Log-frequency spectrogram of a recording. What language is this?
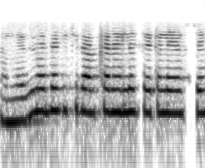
Odia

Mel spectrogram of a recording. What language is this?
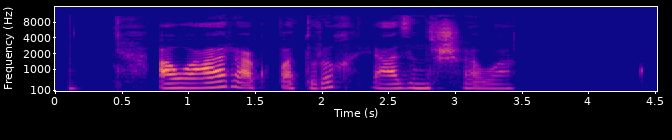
Abaza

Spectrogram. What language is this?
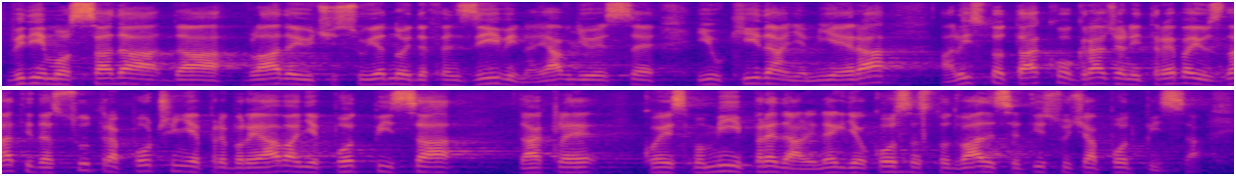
Croatian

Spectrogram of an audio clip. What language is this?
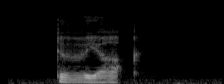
Central Yupik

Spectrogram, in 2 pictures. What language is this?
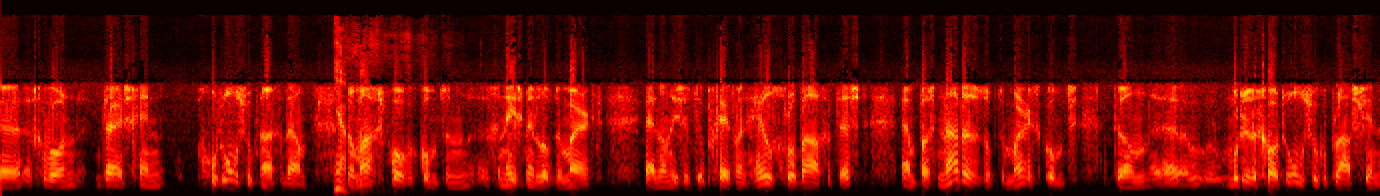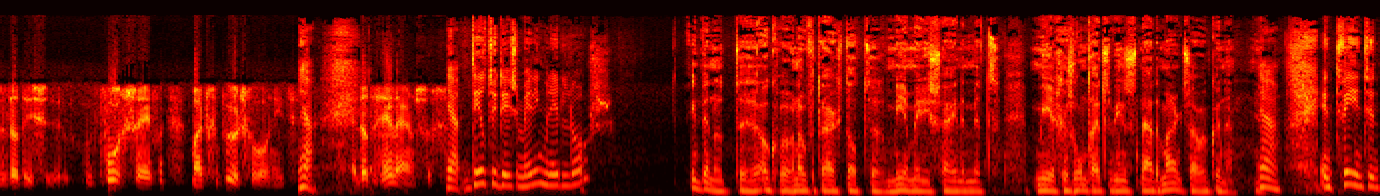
Dutch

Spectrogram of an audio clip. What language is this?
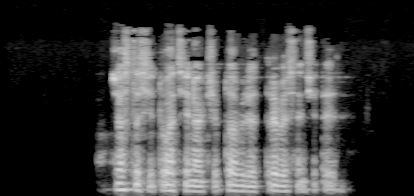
Romanian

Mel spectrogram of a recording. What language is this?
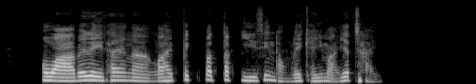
Cantonese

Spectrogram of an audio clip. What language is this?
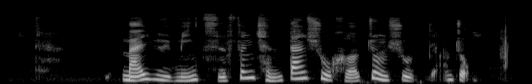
Chinese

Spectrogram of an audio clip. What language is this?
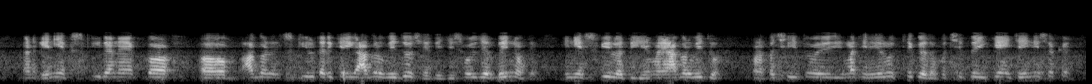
Gujarati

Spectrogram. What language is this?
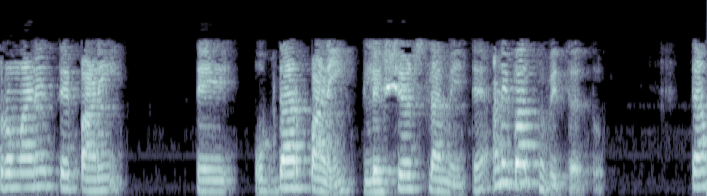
Marathi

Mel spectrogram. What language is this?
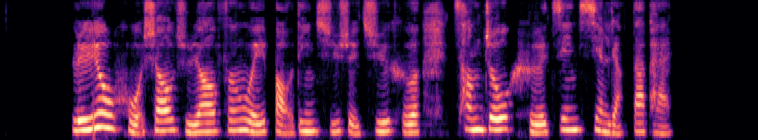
Chinese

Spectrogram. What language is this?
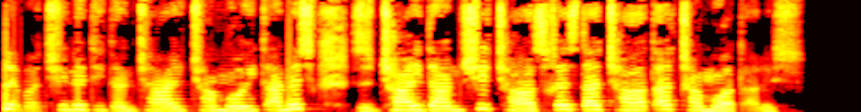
Georgian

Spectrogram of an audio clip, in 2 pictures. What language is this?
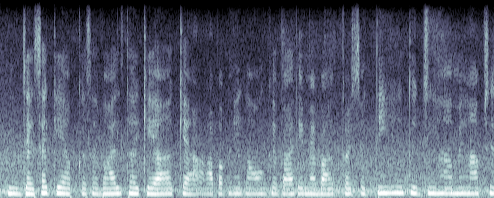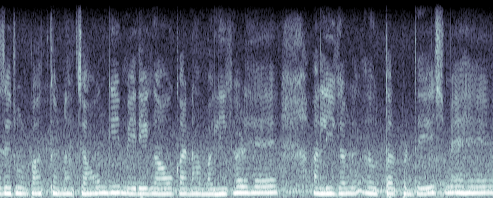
Urdu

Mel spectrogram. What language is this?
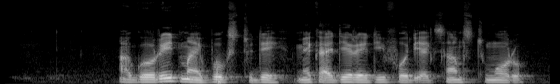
Nigerian Pidgin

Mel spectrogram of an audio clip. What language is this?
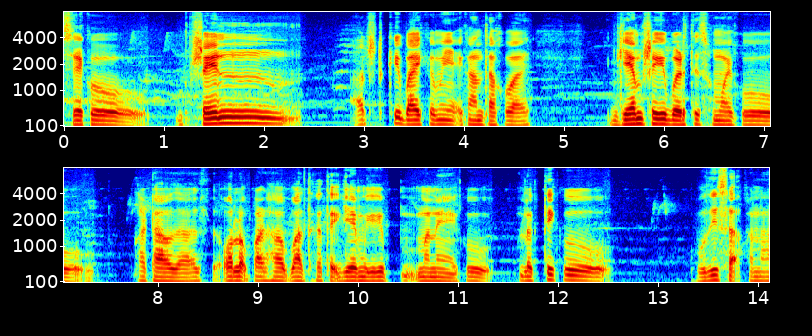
Santali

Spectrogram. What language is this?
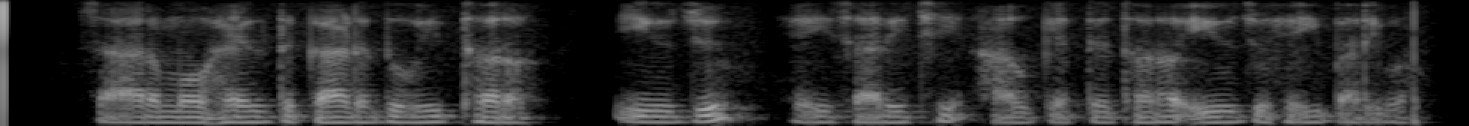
Odia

